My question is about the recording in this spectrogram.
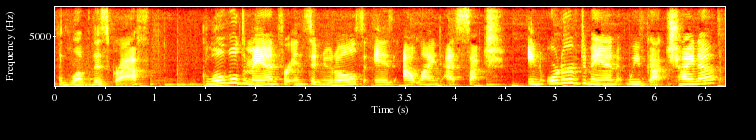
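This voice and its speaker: Chatty woman host in her 30s, kinda high voice, upbeat vlog talk, light music under it. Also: expressive, moderate pace. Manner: enthusiastic, chatty. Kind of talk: casual upbeat vlog narration.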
